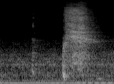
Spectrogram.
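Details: Person with asthma and spring allergies, eyes watering: a faint catch of breath, then a single sharp, explosive allergic sneeze fading into a breathy hiss.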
